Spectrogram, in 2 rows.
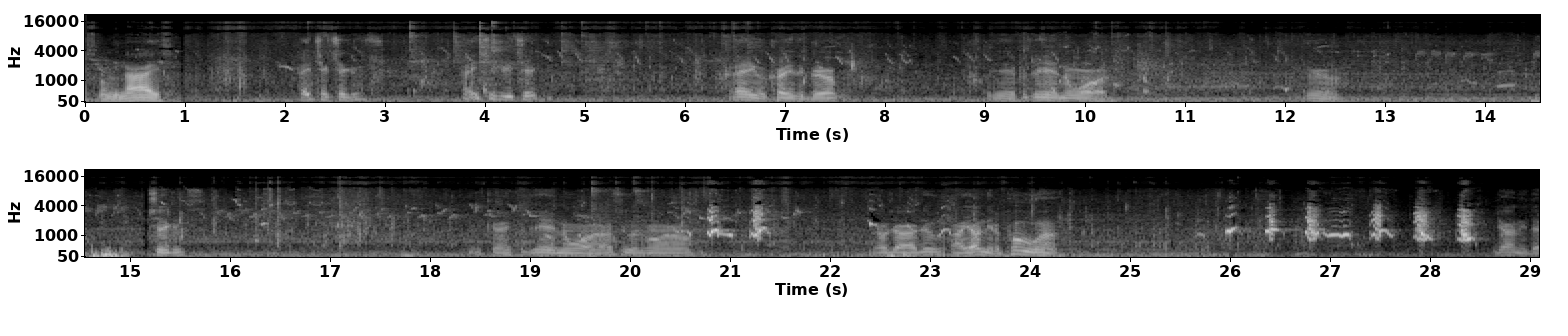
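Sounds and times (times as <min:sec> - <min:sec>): chicks chirping: 0:00.0 - 0:28.9
puppy yelping: 0:16.1 - 0:16.9, 0:20.6 - 0:21.7, 0:22.3 - 0:23.5, 0:25.6 - 0:28.6.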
